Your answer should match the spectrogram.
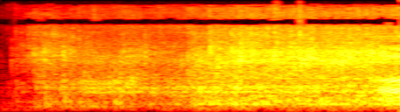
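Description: Small electric motors of battery-powered Thomas & Friends toy trains whirring as they run along during a race, the sound rising steadily in level over the two seconds.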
